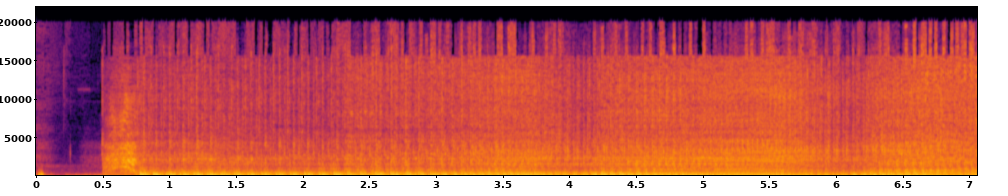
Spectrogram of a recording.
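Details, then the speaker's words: 2006 Kawasaki Brute Force 650 V-twin ATV, reportedly limited to 30 mph; the seller had replaced the battery and timing chain. It starts to a rough idle with a loose, uneven ticking, possibly valves, and smokes when cold. Source unconfirmed. "you can hear the engine's a little wow almost like the valves hear that ticking"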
